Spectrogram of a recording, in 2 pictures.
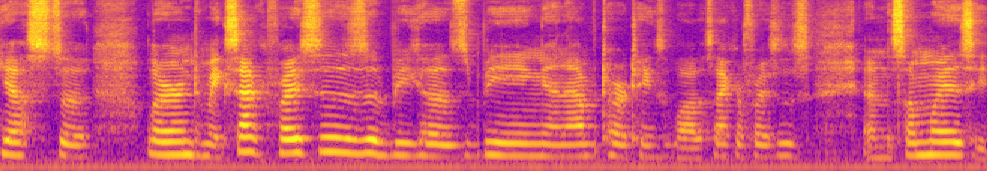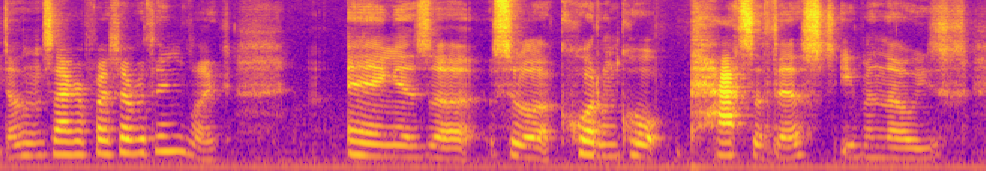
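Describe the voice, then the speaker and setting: A woman talks at a moderate pace with big swings in loudness, while music plays in the background and the room echo is audible. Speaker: YouTuber ranking cartoon characters. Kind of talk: casual commentary video.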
